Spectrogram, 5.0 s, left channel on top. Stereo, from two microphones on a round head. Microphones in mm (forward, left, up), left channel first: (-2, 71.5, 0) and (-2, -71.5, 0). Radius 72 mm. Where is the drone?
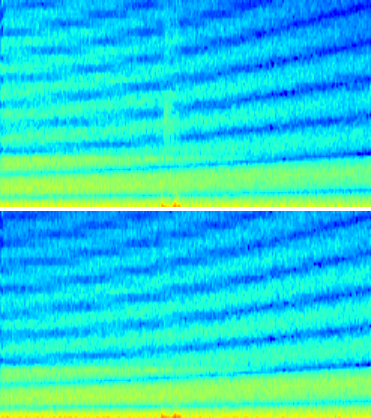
35° left (ahead or behind); by 5.0 s centre (ahead or behind).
